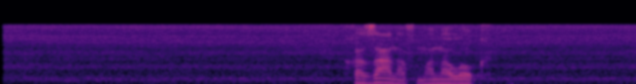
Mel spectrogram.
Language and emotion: Russian, neutral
